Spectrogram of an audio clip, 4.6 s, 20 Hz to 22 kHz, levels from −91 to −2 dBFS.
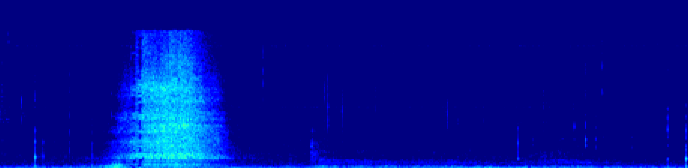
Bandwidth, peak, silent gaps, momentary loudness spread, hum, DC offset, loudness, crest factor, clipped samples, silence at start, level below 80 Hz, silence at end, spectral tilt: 18 kHz; -34 dBFS; none; 25 LU; none; under 0.1%; -48 LUFS; 24 dB; under 0.1%; 0 s; -72 dBFS; 0 s; -1 dB/octave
